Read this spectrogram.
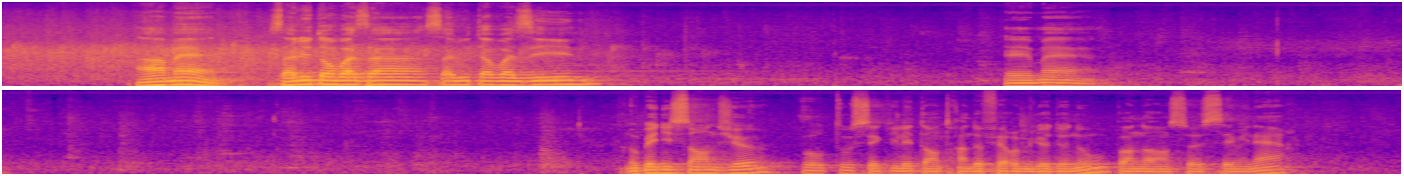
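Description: A man speaks through a microphone in a large echoing hall, preaching with feeling.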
